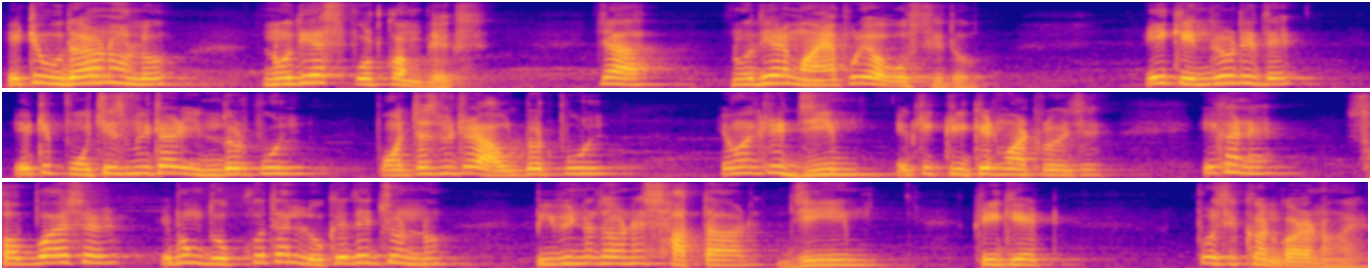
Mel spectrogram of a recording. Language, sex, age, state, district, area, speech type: Bengali, male, 60+, West Bengal, Nadia, rural, spontaneous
